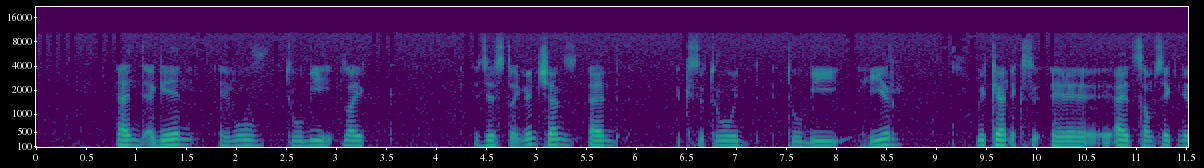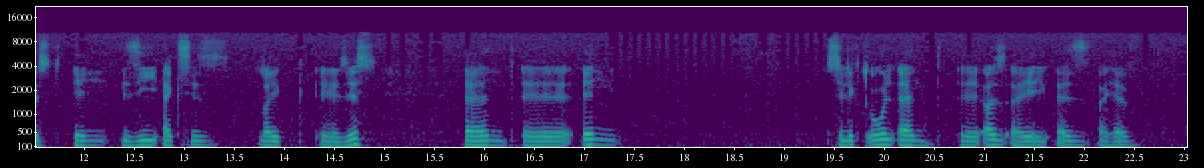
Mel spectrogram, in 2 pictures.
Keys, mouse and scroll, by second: 0.0-0.8 typing, 2.0-3.9 drag, 4.4-6.2 drag, 5.4 e, 9.0 a, 10.0 e, 15.3 KP_7, 17.9-19.6 drag, 19.0 ctrl+z, 19.3 a, 19.6 a, 19.9-21.9 drag.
